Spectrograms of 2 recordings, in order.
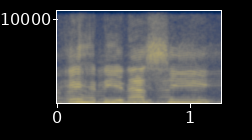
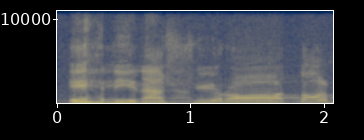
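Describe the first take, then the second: First: "si" with spread lips, higher, instead of rounded "so"; wrong thin s. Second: Slow chanted "sirotol" through pushed-out lips; rounded pouting lips. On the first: Teacher showing the mistake, "si" with spread lips. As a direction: say "si" with a light, thin s. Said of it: "dia nggak pakai sot, pakai sin". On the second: Teacher showing the correct reading, "sirotol" slowly with rounded lips. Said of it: "monyongin langsung". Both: Shown as a demonstration.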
